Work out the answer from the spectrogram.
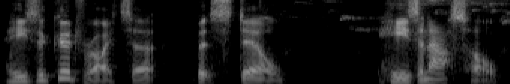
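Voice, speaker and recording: An actor playing a guarded but kind poet in a stage play, questioning and prone to stammer when unsure. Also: male voice, on the low side, big pitch swings, moderate pace, no echo. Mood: wry, curious. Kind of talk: stage play acting, quiet two-hander.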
